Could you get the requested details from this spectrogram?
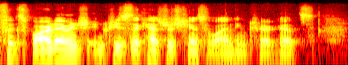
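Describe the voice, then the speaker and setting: A man speaks in a bright, sharp tone. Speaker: gaming YouTuber. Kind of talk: game update review. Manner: halting, many fillers.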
